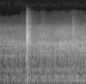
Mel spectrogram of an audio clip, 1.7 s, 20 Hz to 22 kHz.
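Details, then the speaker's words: 2022 Catalina 323BHDSCK travel trailer, slide number two retracting: steady whirring motor hum around 200 Hz with one sharp metallic clack, metal banging as the slide stops itself coming in too far; normal mechanism sound, nothing breaking. "i want you to hear this it's okay to hear that for a second you're not breaking anything nothing just sounds like metal banging against each other what is the slide keeping itself from coming in too far"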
